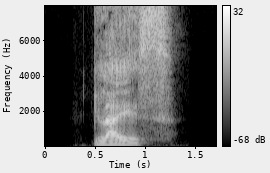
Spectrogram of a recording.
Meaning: 1. railway (track on which trains run) 2. track
- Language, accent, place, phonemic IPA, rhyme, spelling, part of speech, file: German, Germany, Berlin, /ɡlaɪ̯s/, -aɪ̯s, Gleis, noun, De-Gleis.ogg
